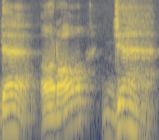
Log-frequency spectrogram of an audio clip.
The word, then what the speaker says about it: درجة: لأنها مفتوحة وهذا خطأ، الراء هي فقط المفخمة في كلمة درجة وليس درجة، لا درجة درجة، وشوف كيف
